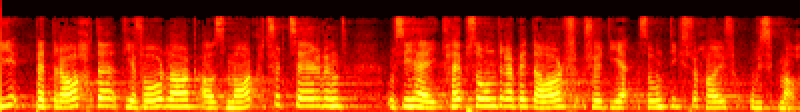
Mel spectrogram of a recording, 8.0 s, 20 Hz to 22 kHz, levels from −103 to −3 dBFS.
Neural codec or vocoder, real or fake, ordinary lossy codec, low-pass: none; real; MP3, 48 kbps; 14.4 kHz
